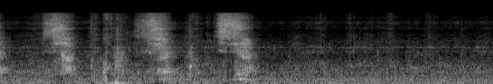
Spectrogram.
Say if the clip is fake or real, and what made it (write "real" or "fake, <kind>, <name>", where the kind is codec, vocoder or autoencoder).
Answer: fake, codec, HILCodec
